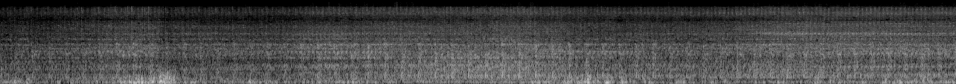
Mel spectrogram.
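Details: 2018 Nissan with 30k miles idling in drive, held by the brake: petrol engine with a light, fairly regular knock about three a second.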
